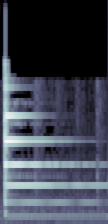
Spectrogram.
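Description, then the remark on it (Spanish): A single bright elevator bell ding strikes sharply and then rings out as the elevator goes from floor to floor, its clear metallic tone slowly fading over about a second with no voices present. “Tanto que el timbre del ascensor empezó a ocupar casi todo el programa.”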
